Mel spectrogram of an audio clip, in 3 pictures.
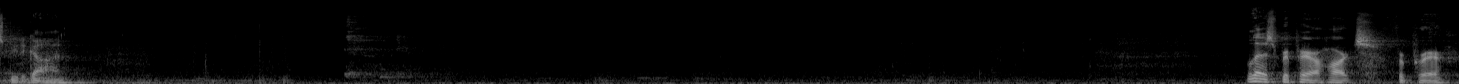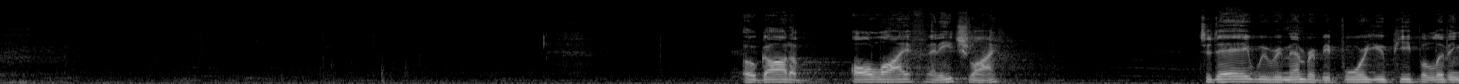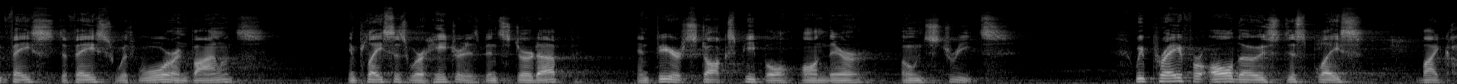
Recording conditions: large echoing room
